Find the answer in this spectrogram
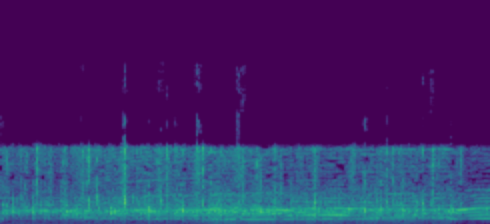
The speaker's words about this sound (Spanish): Un grito fuerte y un aplauso grande, por favor.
